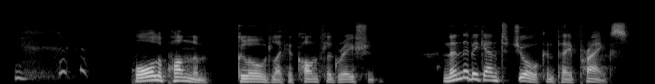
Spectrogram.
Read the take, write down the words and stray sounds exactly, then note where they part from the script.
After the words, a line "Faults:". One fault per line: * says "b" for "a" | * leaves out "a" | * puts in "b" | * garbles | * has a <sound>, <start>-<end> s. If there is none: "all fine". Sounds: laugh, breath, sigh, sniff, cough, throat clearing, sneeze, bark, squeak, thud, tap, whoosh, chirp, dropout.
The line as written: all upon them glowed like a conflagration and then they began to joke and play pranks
all upon them glowed like a conflagration and then they began to joke and play pranks
Faults:
* has a laugh, 0.1-0.9 s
